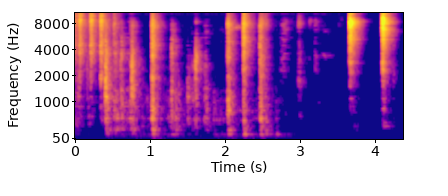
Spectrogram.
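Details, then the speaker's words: UPS being plugged into mains after battery-only test; two sharp separate relay clicks ("tek-tek") show mains power is in, no more beeping; normal relay click; fault was traced to the battery. "Nah, terdengar tek-tek. Nah, itu tandanya listrik sudah masuk ya."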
